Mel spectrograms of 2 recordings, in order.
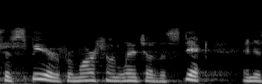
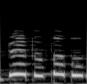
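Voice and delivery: very high, loud censor beeps; bleeped cussing; 6 dB louder than usual. Retold or imitated. Player cusses at the charging pig, mock bleeping. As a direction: imitate bleeps over panicked swearing. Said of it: "He's cussing up".

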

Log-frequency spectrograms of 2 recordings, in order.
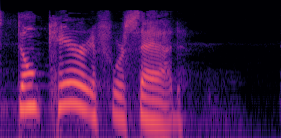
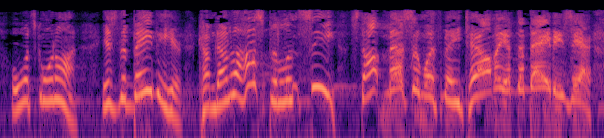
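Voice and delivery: impatient excited pleading; 7 semitones higher, 4 dB louder than usual. Retold or imitated. Pastor pressing son on phone.

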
